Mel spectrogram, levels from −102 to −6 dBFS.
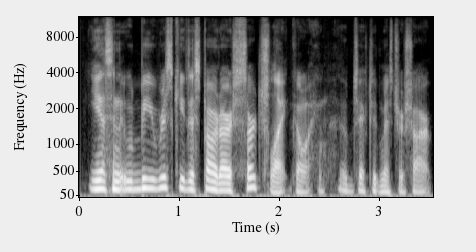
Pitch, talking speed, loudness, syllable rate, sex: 140 Hz, 235 wpm, -17 LUFS, 5.4 syllables/s, male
